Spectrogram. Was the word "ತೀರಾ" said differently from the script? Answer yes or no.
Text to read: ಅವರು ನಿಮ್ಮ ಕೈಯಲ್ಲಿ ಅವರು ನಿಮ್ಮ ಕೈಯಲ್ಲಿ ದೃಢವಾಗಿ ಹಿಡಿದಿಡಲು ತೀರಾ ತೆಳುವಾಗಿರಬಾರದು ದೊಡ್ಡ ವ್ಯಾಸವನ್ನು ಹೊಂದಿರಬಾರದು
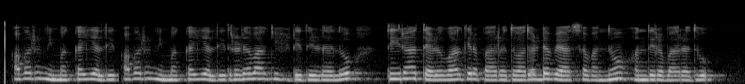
no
